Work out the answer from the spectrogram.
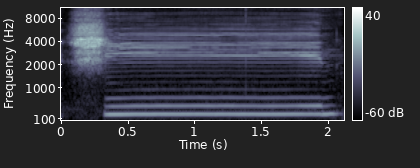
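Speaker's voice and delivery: شین stretched three to five counts, no nasal; long drawn sheen. Shown as a demonstration. Teacher drawing out شین for pupils. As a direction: hold شین long without going through the nose. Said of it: "تین سے پانچ الف کے جتنا".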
